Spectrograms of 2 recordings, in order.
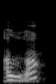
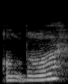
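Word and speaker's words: الله: I urge you to say it slowly so that you say the name Allah uh clearly and correctly Allah not Allah the name of the Creator is Allah so we should say it correctly Allah and then we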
